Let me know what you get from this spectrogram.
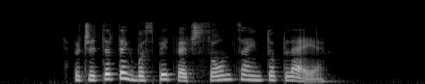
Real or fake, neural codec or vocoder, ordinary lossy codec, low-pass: real; none; none; 7.2 kHz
